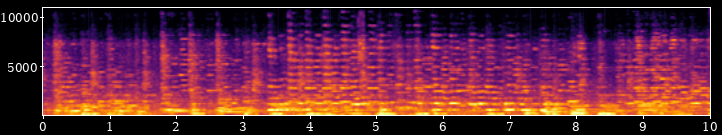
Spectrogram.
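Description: Live folk-instrument ensemble with piano playing a brisk dance toccata: a kamancha (bowed spike fiddle) and a plucked lute carry the melody over upright piano and a drum keeping a steady beat.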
